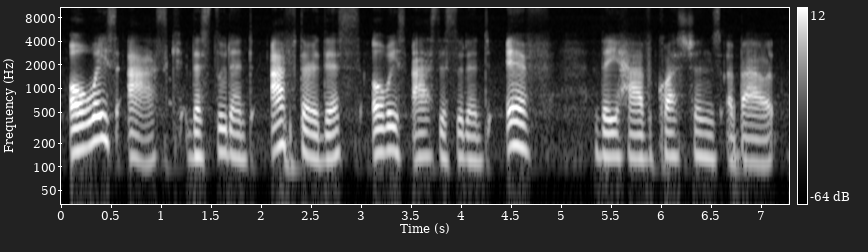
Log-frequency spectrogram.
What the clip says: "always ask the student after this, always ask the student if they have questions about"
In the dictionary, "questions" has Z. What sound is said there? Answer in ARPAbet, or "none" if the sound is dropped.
Z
